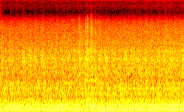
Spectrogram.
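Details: Washing machine that scraped while washing, after its legs were removed and the rubbing bottom panel fixed: steady low motor hum with an even churning pulse, no scraping or rubbing; agitating normally, noise gone.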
